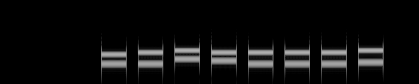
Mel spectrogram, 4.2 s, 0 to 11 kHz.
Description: DTMF, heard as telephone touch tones, dialled by machine, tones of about 250 ms. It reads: 12#82226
